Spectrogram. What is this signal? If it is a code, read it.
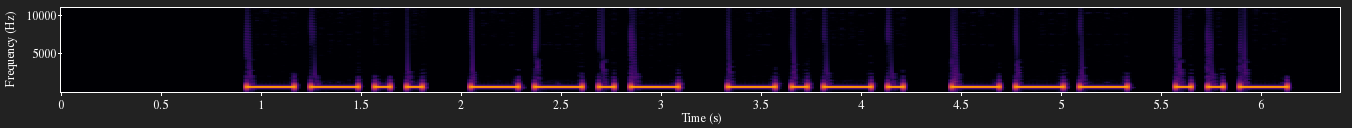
Morse code, heard as a keyed tone, about 15 wpm, 700 Hz. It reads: ZQCOU
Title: Code Groups - 5 Letters - 15wpm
